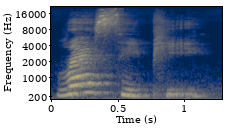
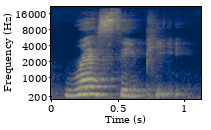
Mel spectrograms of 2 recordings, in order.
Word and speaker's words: recipe: It is recipe. Okay, so it's interesting. You do pronounce the P and the E towards the end as a full syllable, so recipe.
